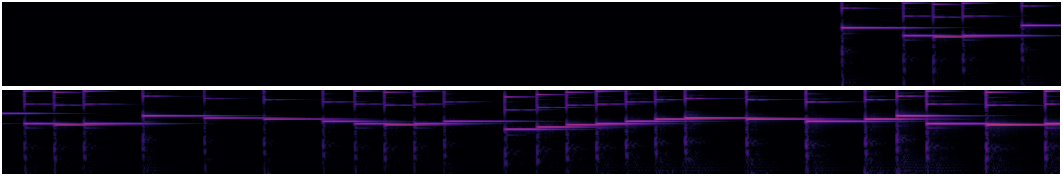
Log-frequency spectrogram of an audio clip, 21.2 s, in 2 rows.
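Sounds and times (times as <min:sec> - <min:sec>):
orchestra bells: 0:08.4 - 0:21.1.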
